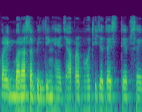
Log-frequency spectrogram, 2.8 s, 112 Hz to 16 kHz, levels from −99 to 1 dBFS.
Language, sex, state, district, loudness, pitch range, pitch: Hindi, male, Arunachal Pradesh, Longding, -21 LUFS, 110-115 Hz, 110 Hz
